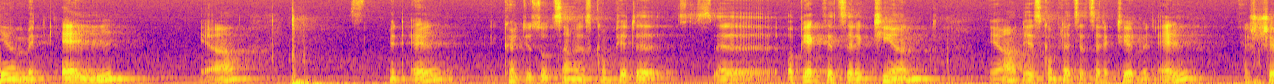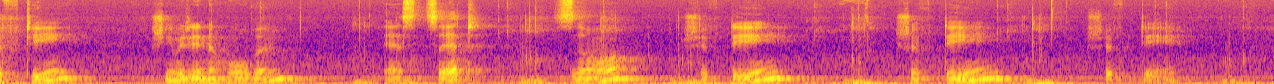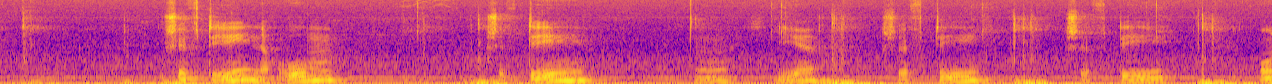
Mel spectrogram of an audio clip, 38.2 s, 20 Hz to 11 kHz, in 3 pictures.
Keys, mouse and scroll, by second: 2.9 l, 12.7 shift+d, 15.2 click, 16.2 s, 16.7 z, 17.7 click, 18.1 shift+middle click, 19.6 shift+d, 20.8 click, 21.2 shift+d, 22.7 click, 24.3 click, 25.1 shift+middle click, 27.1 shift+d, 29.5 click, 30.2 shift+d, 33.2 click, 33.8 shift+d, 35.2 click, 36.9 click, 37.5 shift+d.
